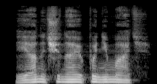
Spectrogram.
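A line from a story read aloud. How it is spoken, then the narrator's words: Whispered. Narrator (Russian): прошептал он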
